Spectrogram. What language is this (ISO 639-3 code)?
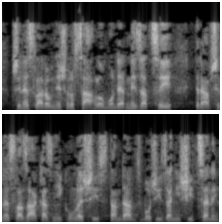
ces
